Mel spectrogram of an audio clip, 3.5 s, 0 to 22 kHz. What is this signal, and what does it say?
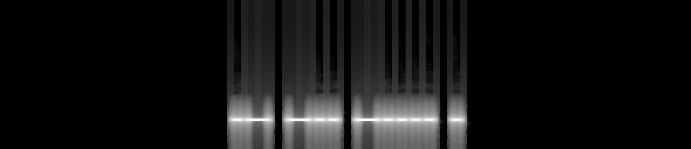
Morse code, heard as a keyed tone, about 34 wpm, 700 Hz. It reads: AD6E
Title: Call Signs - 35wpm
